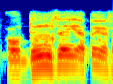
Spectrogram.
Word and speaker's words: Odunze: Odunze. I think that's how you pronounce his name.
